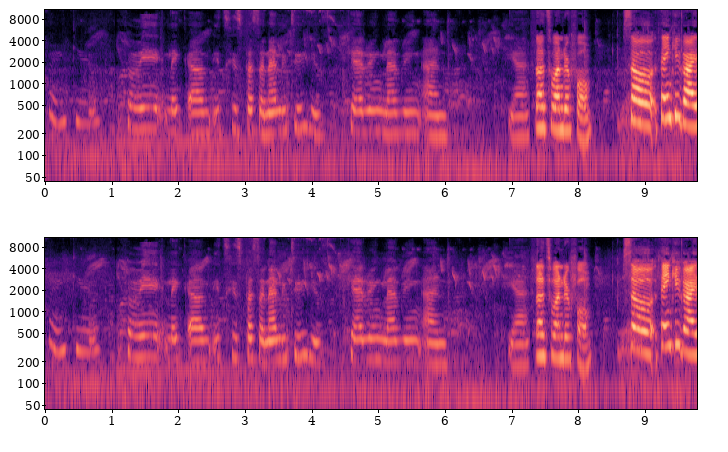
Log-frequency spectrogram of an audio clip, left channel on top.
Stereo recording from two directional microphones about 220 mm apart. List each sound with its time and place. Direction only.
1.3 s speech: 5° right (ahead or behind)
7.0 s speech: 5° right (ahead or behind)
7.3 s speech: 20° left (ahead or behind)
